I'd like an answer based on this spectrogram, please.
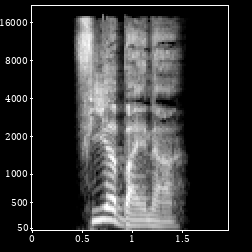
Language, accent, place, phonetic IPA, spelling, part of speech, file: German, Germany, Berlin, [ˈfiːɐ̯ˌʔaʁmɪɡəs], vierarmiges, adjective, De-vierarmiges.ogg
- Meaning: strong/mixed nominative/accusative neuter singular of vierarmig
